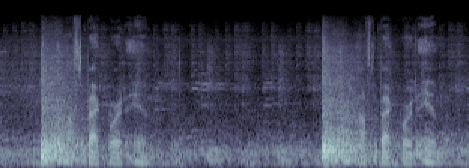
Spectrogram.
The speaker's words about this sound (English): Wayne went first, slamming every ball off the backboard.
